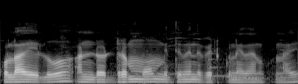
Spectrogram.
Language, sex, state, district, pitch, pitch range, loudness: Telugu, male, Andhra Pradesh, Annamaya, 115 Hz, 105-115 Hz, -22 LUFS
